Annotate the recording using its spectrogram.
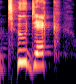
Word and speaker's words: Tudyk: So there's a Cassian Andor show with Diego Luna and Alan Tudyk, which is how you pronounce his fucking name. He said it on Twitter.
